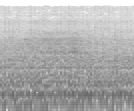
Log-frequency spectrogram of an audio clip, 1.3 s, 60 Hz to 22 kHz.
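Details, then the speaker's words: Suzuki Mehran (2014–16 model) petrol engine idling low, uneven and lumpy, missing and hunting, after cold-weather overnight standing with long cranking before start; misfire from a bad fuel injector. "आगे मैं आपको engine की situation check करवाता हूं engine जो है ना वो काफी व्यवहार रेट हो रहा है और मिसिंग ए रहा है"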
